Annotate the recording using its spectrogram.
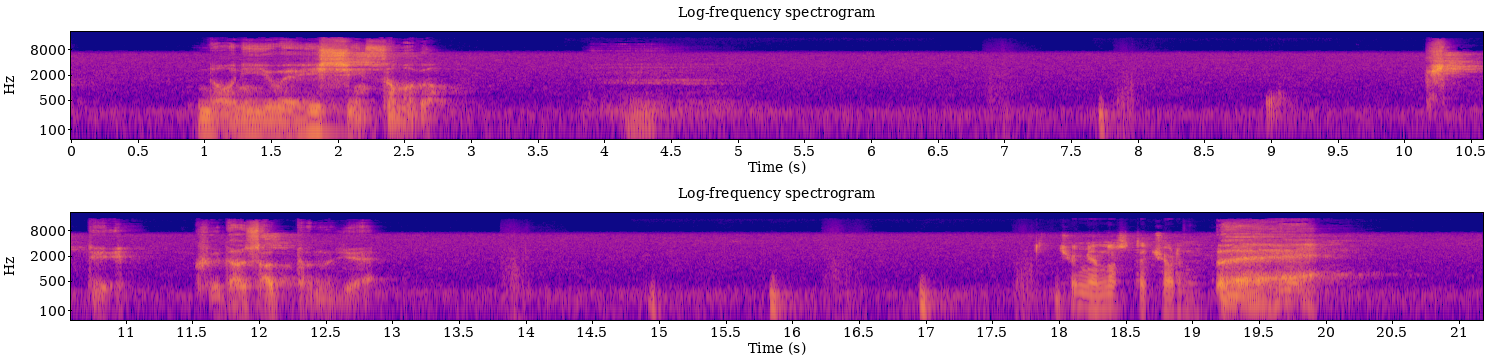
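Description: A man speaks in a low, strained voice, close by.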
